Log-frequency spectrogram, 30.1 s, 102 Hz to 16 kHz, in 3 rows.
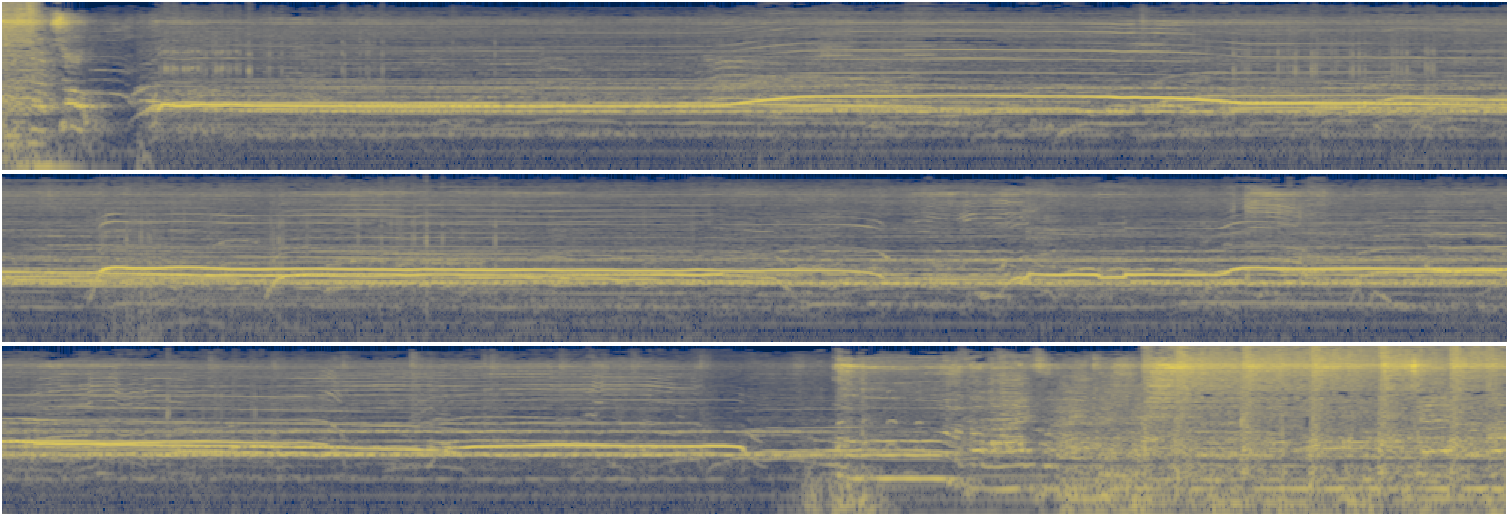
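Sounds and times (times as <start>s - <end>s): loud rock music: 0.0s - 0.5s, 27.1s - 30.0s
crowd cheering and shouting: 0.0s - 30.0s.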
